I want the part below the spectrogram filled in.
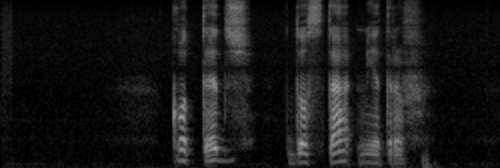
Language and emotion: Russian, neutral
